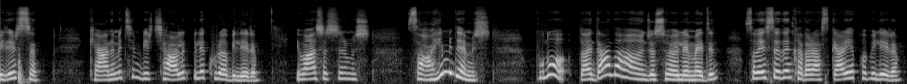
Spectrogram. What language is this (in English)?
Turkish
